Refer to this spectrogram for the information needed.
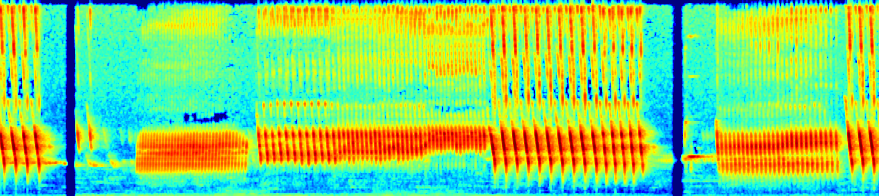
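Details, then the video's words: Singing canary used to prompt and train juvenile males. Fast high trills alternate with long, dense, rolling phrases, broken by two short silent gaps, across about eleven seconds of continuous song. "SUARA KENARI GACOR ampuh buat pancingan dan masteran kenari paud dan macet | CANARY SINGING"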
